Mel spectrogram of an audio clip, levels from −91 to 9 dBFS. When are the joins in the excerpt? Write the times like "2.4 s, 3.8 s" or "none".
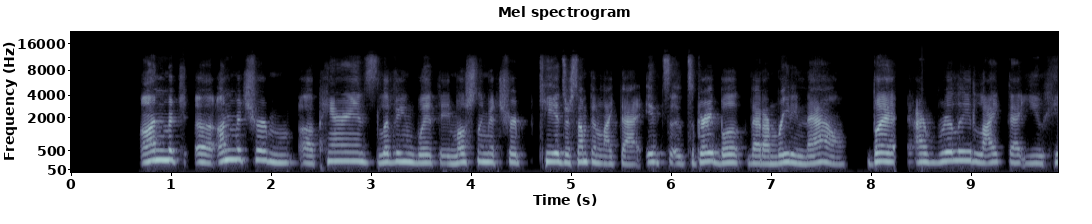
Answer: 7.9 s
